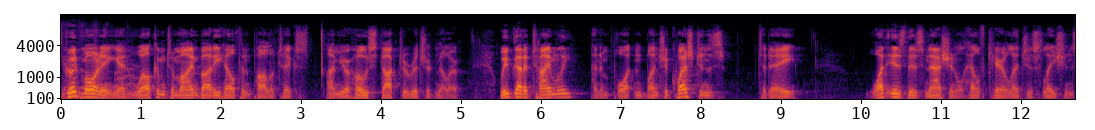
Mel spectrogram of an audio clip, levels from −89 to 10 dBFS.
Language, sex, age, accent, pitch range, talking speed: English, male, 60-79, American, 95-130 Hz, 155 wpm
